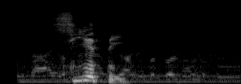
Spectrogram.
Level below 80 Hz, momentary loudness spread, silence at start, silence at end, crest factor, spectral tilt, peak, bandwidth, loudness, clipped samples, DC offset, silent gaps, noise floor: -66 dBFS; 24 LU; 0.3 s; 0.65 s; 22 dB; -6.5 dB/octave; -10 dBFS; 12.5 kHz; -29 LUFS; under 0.1%; under 0.1%; none; -55 dBFS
